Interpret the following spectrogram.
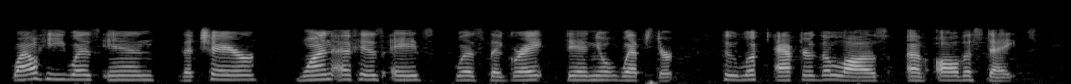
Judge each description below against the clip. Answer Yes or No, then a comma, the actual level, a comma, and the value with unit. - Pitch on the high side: Yes, high, 205 Hz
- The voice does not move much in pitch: Yes, narrow, 1.8 semitones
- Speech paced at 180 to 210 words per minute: No, average, 150 wpm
